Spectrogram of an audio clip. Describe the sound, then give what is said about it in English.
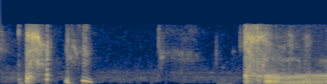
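A sharp sneeze in two quick explosive bursts, followed by a brief quiet pause before someone starts speaking. “bless you. Thank you.”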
